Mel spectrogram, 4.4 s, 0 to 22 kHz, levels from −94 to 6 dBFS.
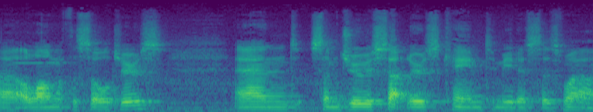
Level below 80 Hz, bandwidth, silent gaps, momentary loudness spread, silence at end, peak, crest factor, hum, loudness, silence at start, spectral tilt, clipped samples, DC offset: -58 dBFS; 15.5 kHz; none; 9 LU; 0 s; -6 dBFS; 20 dB; none; -25 LUFS; 0 s; -4 dB/octave; under 0.1%; under 0.1%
